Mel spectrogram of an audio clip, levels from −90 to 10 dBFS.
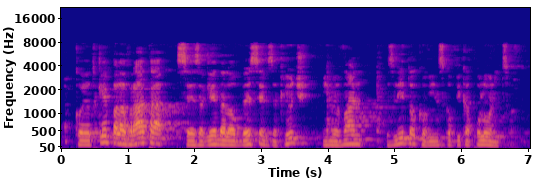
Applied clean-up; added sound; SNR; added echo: classical method WPE with log-MMSE.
